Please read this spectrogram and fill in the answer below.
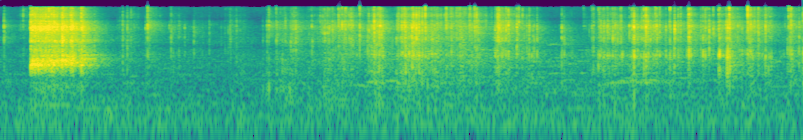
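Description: A foil candy packet of Cadbury Gems torn open in one sharp rip about a quarter second in, then the wrapper crinkling and crackling in the hands, with small clicks, for the rest of the time.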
